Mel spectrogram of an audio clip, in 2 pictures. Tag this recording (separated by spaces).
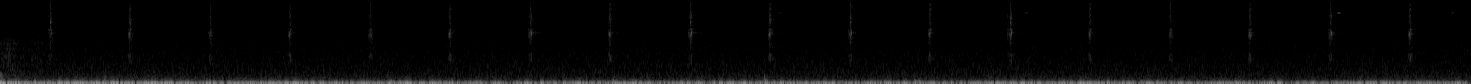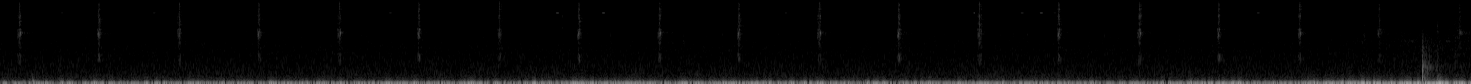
tick clockwork kitchen Clock watch time ticking mechanism small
